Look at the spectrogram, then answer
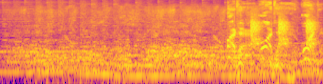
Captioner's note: gallery chattering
